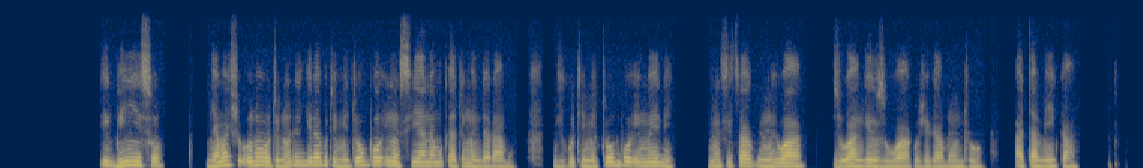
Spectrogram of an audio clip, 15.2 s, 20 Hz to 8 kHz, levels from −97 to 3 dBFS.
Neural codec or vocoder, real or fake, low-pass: none; real; 7.2 kHz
